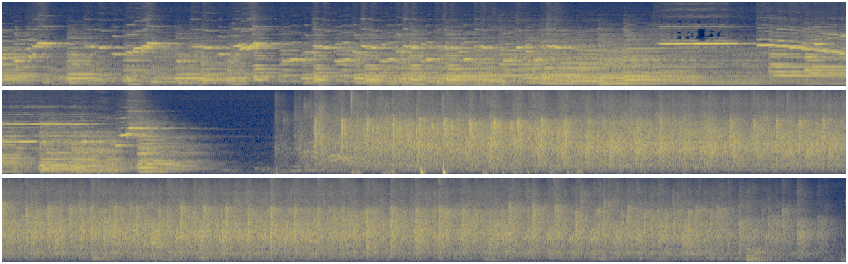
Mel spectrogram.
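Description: Flute and grand piano playing the closing bars of a contemporary classical piece, ending about twelve seconds in and dying away. After a second of near silence an audience breaks into sustained applause.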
